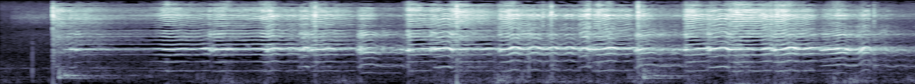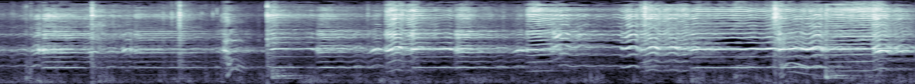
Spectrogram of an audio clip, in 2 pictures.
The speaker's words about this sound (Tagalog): it is a vertical fiddle with two silk strings uh, and played with a bow.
